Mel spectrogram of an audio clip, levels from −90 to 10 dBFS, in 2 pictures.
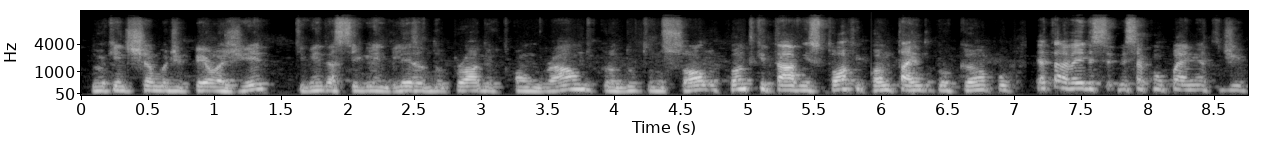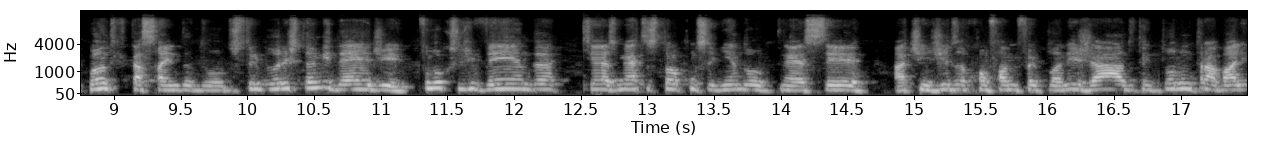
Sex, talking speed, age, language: male, 230 wpm, 20-39, Portuguese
